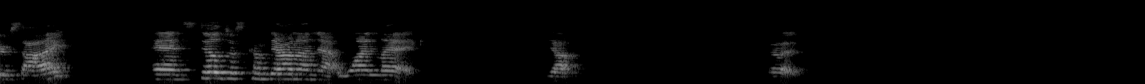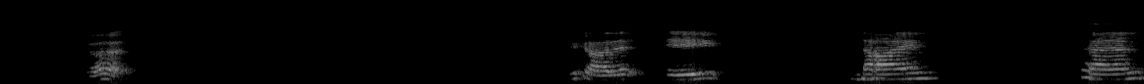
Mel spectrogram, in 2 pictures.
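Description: A woman talks calmly and cheerfully close to the microphone, in short bursts with pauses.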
